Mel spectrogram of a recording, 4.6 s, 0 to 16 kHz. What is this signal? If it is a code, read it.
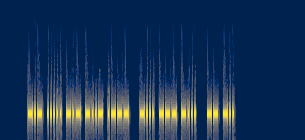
Morse code, heard as a keyed tone, about 47 wpm, 700 Hz. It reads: K5KXJ BOB MD
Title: K1USN SST QSO Practice - 50wpm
